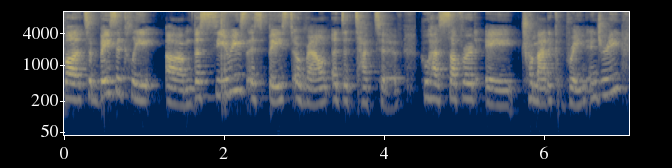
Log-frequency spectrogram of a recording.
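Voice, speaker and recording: Noticeable noise sits behind speech delivered at a moderate pace. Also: woman. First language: not English (English second language, grew up speaking it). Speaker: book reviewer. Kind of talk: casual book review. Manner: casual, filler-heavy speech.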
